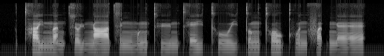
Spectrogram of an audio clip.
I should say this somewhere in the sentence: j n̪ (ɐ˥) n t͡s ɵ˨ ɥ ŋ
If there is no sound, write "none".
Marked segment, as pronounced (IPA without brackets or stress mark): ɐ˨˩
